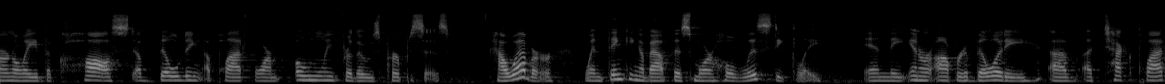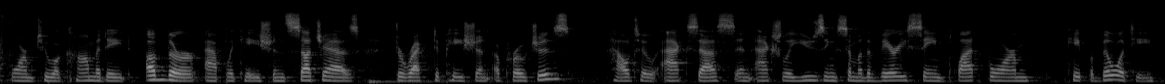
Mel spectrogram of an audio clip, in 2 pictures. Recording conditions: busy venue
